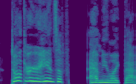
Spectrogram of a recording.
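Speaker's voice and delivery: play-acted, high-pitched scolding yell, coach style. Retelling being yelled at by the coach: imitating Shannon yelling. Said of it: "never been yelled at like that by her".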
